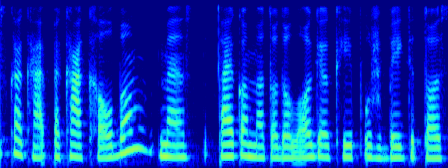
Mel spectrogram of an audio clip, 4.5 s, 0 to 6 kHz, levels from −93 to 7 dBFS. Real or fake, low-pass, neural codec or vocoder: real; 5.4 kHz; none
